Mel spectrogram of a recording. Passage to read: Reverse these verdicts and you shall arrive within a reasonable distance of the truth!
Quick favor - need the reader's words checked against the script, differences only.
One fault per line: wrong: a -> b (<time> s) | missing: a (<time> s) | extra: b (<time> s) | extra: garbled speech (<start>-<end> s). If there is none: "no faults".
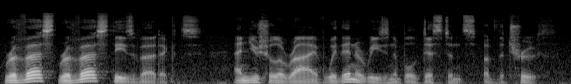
extra: reverse (0.6 s)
